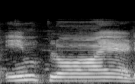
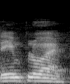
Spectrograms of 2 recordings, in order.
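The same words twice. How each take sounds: First: Slow syllable by syllable: employed with एम drawn out; slow demo. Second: Said in the usual way. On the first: Shown as a demonstration. Teacher showing students the word, slowly sounded out. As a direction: spell out employed slowly for the class. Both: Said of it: "ईएम को एम बोलते हैं".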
